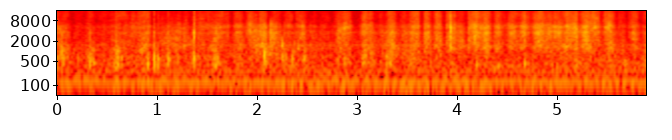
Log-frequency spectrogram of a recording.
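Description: A hand rubs a cloth over the upper of a tan leather hollow boot, making a soft, continuous brushing and swishing sound. Small scuffs and light clicks break through a steady low hum, and the level stays fairly even throughout.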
